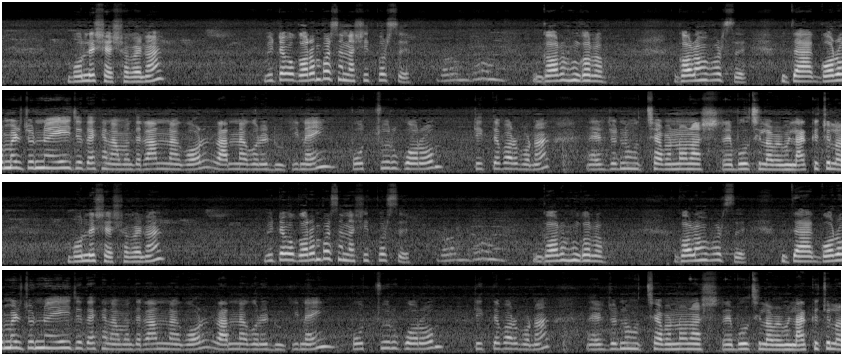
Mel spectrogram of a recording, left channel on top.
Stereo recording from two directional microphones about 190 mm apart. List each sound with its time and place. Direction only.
0.7 s speech: 5° right (ahead or behind)
2.6 s speech: centre (ahead or behind)
5.4 s speech: centre (ahead or behind)
14.3 s speech: 15° right (ahead or behind)
14.7 s speech: 5° right (ahead or behind)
